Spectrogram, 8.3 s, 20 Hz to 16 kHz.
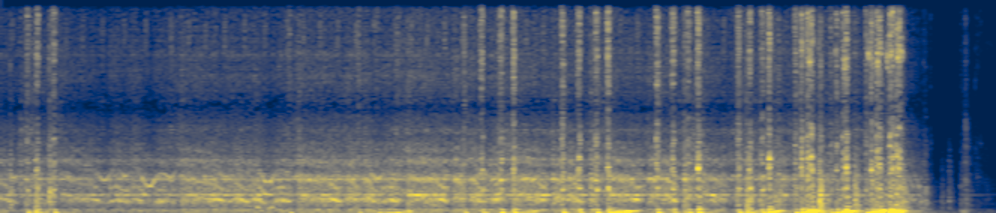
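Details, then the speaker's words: Ford Ranger 3.0 engine deliberately hydrolocked with nitrous and water in the intake: starter labours unevenly in slow lurching bursts, catching on tight spots; internal damage, suspected connecting rod. "you can hear it's getting a little tight yeah it's got some tight spots [Music] oh it's got some tight spots but it's not done yet"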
